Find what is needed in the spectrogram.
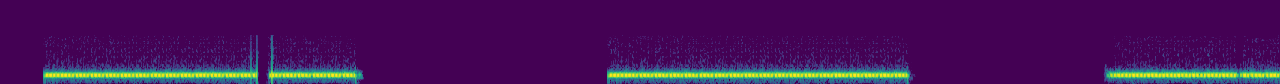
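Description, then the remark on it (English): A telephone tone sounds while a call is placed to a local Walmart store: a steady mid-pitched hum in three long bursts of about two seconds, separated by pauses. There is a faint click in the first burst and no talking. “Let's just call the local Walmart, and then they don't have horse meat, but let's see if they'd be willing to order us some.”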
